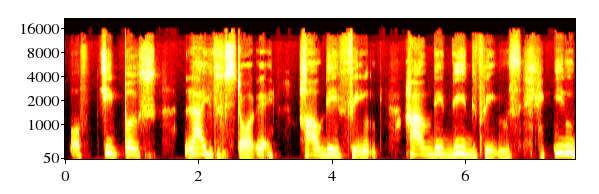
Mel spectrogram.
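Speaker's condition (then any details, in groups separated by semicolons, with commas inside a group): Cerebral palsy; pain back within 3 days in Sweden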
